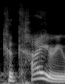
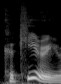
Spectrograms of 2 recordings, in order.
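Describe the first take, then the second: First: The name is said with an anglicized vowel. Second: The name is said with Japanese-style vowels. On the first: This is how it was said in childhood. The speaker calls it wrong. "so I said Kokairi when I was a kid" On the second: This follows the name's Japanese origin. The speaker calls it right. "I guess it's Japanese, which would make it Kokiri"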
